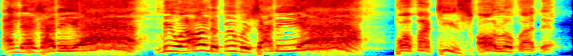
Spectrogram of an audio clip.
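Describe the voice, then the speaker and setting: Male pastor, high lively pitch, gravelly; emphatic, mocking sermon delivery. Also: very fast, raised voice. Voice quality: gravelly, husky. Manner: mocking, emphatic, scripture-quoting. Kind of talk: sermon rebuttal.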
